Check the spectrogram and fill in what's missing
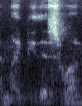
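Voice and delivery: barely audible, unvoiced mutter; whispering to self. Real, not acted. Streamer hunting for the right clip, whispering to self. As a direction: whisper it absently under your breath.

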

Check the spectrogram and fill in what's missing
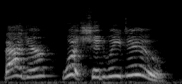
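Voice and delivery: high-pitched worried appeal; gasping worry. A narrator's reading. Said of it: "Hedgehog gasped".

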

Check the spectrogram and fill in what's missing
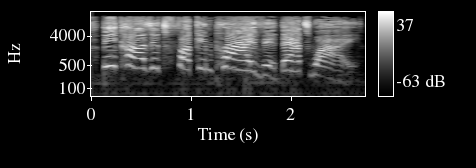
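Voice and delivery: real anger, spelled out; angry emphasis. Real, not acted. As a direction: hit it hard and slow. Angry answer to mocked objection.

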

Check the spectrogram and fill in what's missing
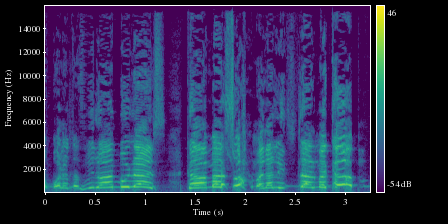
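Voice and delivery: high, loud frantic cries; panicked alarm. Acted. Young Kahaneman panicking outside the house, high and loud. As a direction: call for help in a panic.

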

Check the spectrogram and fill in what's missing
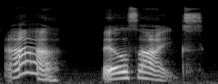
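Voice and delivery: high, oily drawled greeting; drawling. A narrator's reading.

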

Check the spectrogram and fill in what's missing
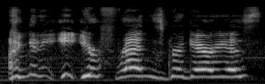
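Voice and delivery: loud, high-pitched playful menace; mock threat. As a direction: shout a hammed-up threat.

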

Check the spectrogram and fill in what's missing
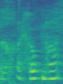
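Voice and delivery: unvoiced whisper. Real, not acted. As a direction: breathe it without voice. Whispered aside.

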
